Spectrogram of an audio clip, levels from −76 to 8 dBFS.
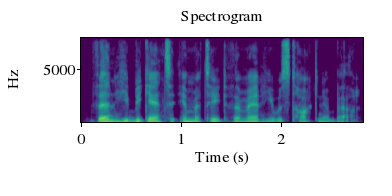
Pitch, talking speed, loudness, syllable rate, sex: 120 Hz, 235 wpm, -20 LUFS, 6.5 syllables/s, male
